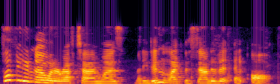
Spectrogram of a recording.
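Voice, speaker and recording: A woman's voice: on the high side, wildly swooping pitch, normal speed, pushed and bright, dull audio. A woman reading a children's story aloud expressively, like a teacher, adding chatty asides straight to her young listeners.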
